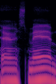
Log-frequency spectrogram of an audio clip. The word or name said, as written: Terance Mann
